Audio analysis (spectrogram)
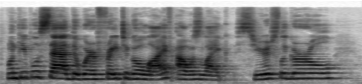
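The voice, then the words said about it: Non-native English accent. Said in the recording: “I was just an immigrant girl uh, with terrible accent ... My accent is still not perfect”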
